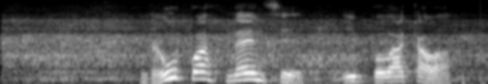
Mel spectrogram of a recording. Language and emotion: Russian, positive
